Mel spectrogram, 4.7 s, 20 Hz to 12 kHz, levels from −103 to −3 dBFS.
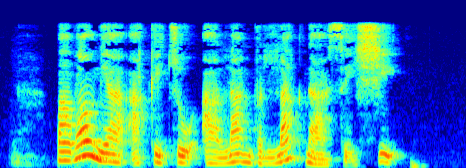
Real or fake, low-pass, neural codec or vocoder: real; 7.2 kHz; none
